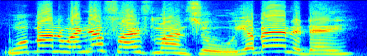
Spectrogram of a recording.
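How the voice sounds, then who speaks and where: Bright-voiced Ghanaian woman radio host. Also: high voice, expressive, normal speed. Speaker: radio talk show host. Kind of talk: questioning guests on a live radio show.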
